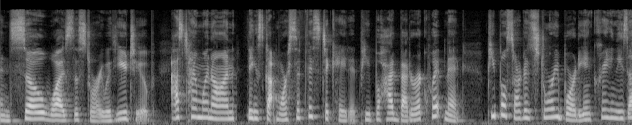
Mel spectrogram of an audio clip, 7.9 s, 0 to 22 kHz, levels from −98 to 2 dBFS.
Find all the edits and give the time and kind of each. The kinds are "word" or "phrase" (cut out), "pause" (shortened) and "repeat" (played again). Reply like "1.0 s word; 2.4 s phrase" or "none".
none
